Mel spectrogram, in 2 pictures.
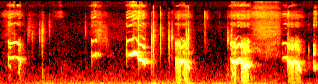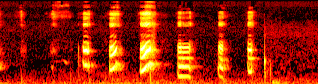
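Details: Newborn poodle puppies, black-and-tan and cream, give short high squeaky whimpers in separate bursts, about a dozen within six seconds, over a faint background hiss.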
